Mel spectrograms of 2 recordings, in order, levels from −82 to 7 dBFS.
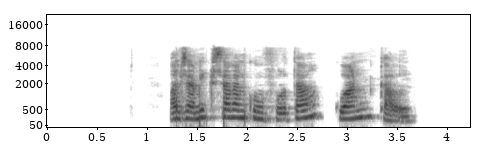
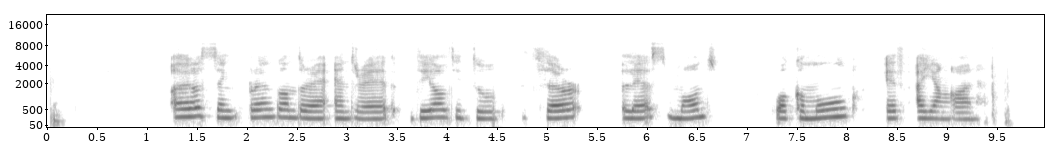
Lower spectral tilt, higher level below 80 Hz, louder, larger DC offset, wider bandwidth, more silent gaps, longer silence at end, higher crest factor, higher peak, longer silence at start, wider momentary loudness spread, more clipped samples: second, -3 dB/octave vs -4.5 dB/octave; first, -56 dBFS vs -78 dBFS; first, -18 LUFS vs -39 LUFS; neither; second, 8 kHz vs 9.2 kHz; first, 2.77-2.87 s vs none; first, 0.6 s vs 0.35 s; about the same, 20 dB vs 20 dB; first, -2 dBFS vs -20 dBFS; first, 1.25 s vs 0.05 s; second, 6 LU vs 13 LU; neither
